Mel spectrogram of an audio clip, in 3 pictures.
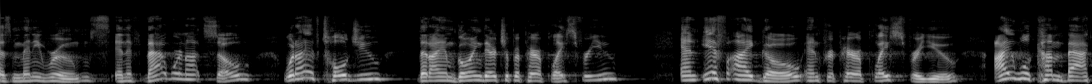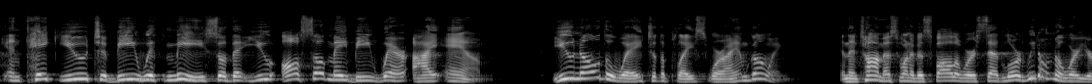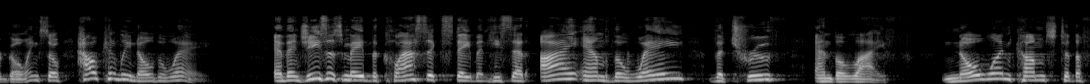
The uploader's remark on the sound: Delivered on 1 April 2018 at Grace Church of La Verne . Delivered on 1 April 2018 at Grace Church of La Verne .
